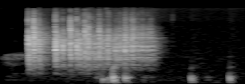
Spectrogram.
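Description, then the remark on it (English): A rapid, bright clattering of dice tumbling across a desk for about a second, followed by two brief separate clicks as they settle, rolled for an investigation check in a tabletop game. No voices. “Ah, goddamn dice.”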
